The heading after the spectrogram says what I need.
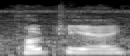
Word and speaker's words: Potier: Potier, and it's Potier.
